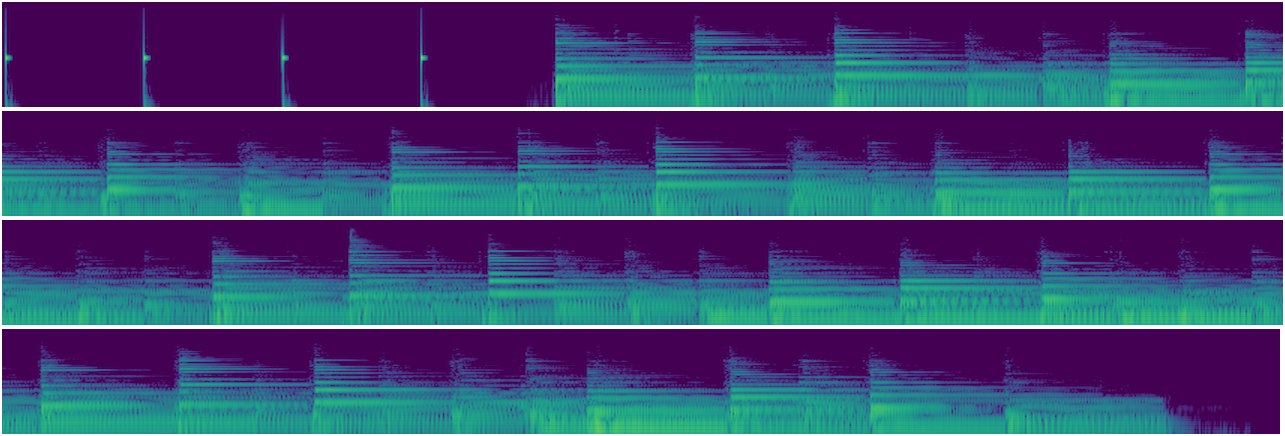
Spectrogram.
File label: slow, guitar; without metronome; Upon Reflection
